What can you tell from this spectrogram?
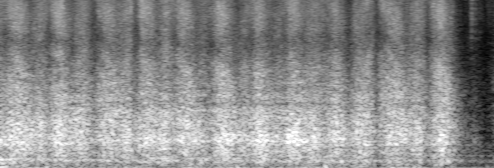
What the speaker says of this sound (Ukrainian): Вологою губкою перетираємо.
